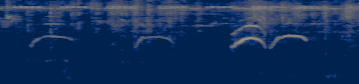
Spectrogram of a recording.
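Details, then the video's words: Kittens from an orange family of four giving a few soft, high, arched meows, the last two louder and close together, over a faint background hiss. "Kitten sound test"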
